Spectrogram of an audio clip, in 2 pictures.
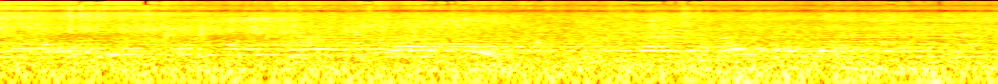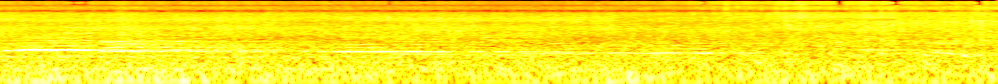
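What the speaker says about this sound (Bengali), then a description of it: "ঝর্ণার পানিগুলি দেখতে কি সুন্দর লাগতেছে" Waterfall water splashes and patters continuously at close range while a person talks over it, with faint tonal sounds drifting in the background.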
